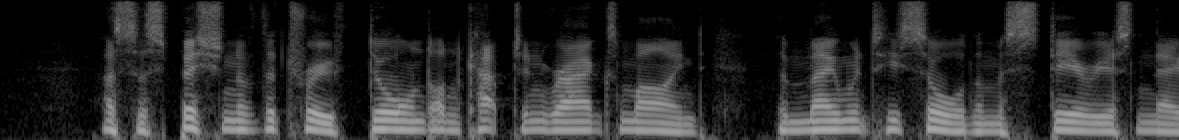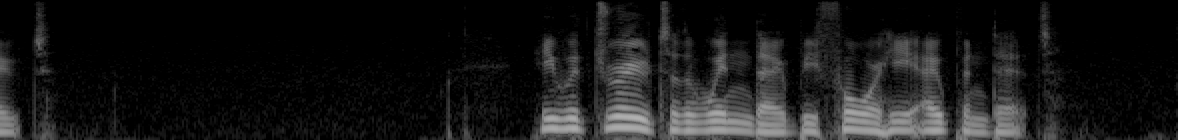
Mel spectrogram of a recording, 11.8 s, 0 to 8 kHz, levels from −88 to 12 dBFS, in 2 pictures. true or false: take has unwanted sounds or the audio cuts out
false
